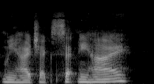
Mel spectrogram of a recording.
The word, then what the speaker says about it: Mihaly Csikszentmihalyi: This is, I think, aligned with the research that Mihaly Csikszentmihalyi did.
